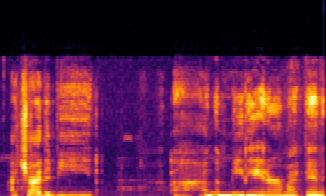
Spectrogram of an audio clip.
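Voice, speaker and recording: Music plays behind a woman whose voice sits at a fairly high pitch. Her pitch varies in an ordinary way. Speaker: gaming streamer. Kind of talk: casual chat. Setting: live stream. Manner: slow, careful enunciation.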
